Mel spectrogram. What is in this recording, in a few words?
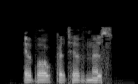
"evocativeness", English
